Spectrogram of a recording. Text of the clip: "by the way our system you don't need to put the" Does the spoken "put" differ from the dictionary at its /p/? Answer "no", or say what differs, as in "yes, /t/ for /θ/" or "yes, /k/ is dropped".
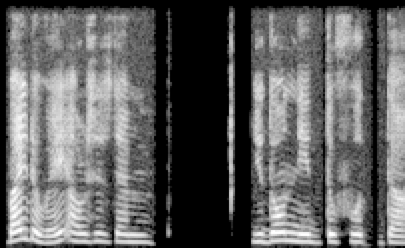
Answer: yes, /f/ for /p/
